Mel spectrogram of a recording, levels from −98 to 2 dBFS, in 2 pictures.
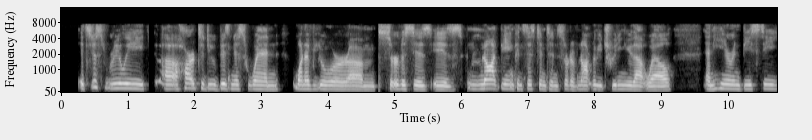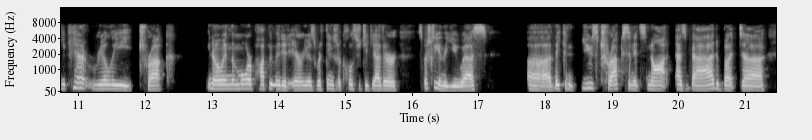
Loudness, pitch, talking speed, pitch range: -22 LUFS, 175 Hz, 175 wpm, 165-190 Hz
